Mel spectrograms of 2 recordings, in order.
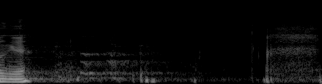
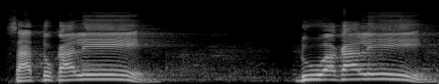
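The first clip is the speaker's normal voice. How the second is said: ordinary talk, nothing marked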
